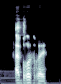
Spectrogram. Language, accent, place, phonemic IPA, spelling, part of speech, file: French, France, Lyon, /a.bʁœ.vʁɛ/, abreuverais, verb, LL-Q150 (fra)-abreuverais.wav
- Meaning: first/second-person singular conditional of abreuver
